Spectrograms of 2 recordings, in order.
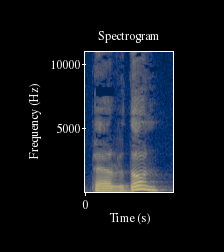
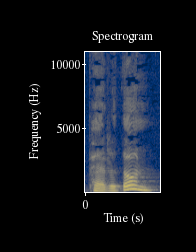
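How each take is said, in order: Both takes have the same delivery.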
